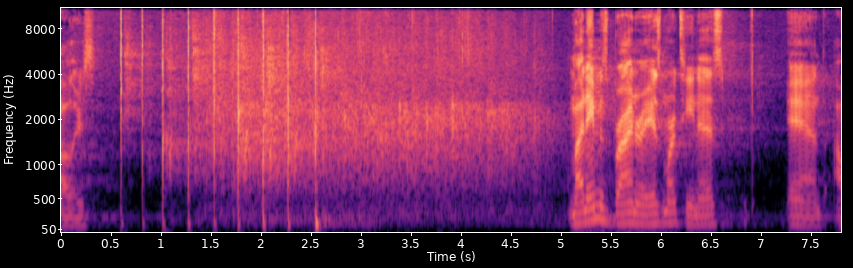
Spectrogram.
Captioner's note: applause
